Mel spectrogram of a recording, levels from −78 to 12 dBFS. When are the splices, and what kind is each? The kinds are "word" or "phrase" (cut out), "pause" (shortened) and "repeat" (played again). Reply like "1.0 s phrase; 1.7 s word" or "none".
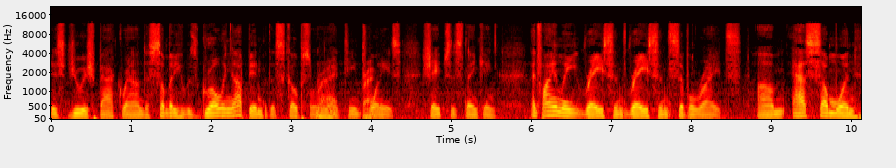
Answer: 2.7 s phrase; 3.2 s word; 6.1 s word; 7.2 s repeat; 8.7 s pause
